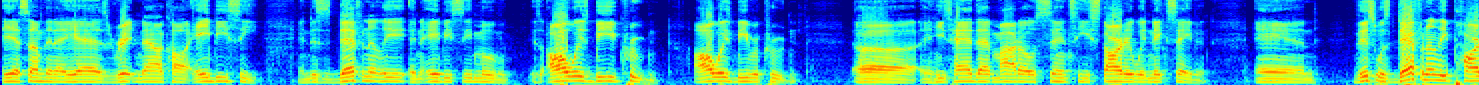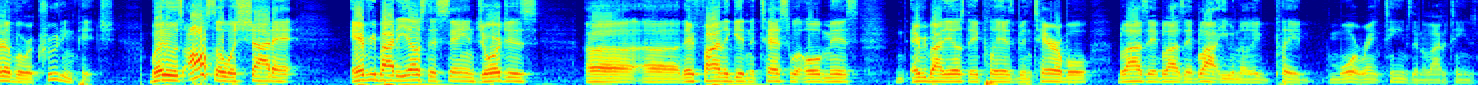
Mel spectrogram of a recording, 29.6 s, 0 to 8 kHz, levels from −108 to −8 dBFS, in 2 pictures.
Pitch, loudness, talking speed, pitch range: 130 Hz, -31 LUFS, 185 wpm, 115-140 Hz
